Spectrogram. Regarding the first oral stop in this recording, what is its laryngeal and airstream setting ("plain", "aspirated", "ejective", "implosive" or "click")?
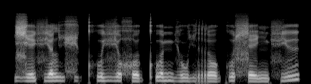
aspirated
